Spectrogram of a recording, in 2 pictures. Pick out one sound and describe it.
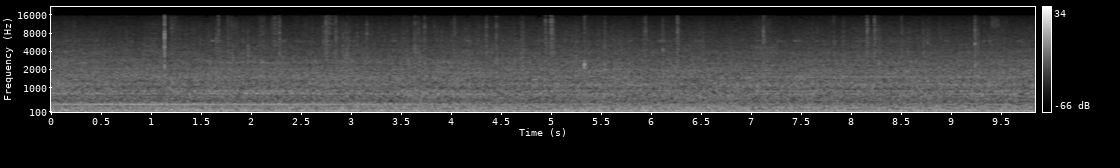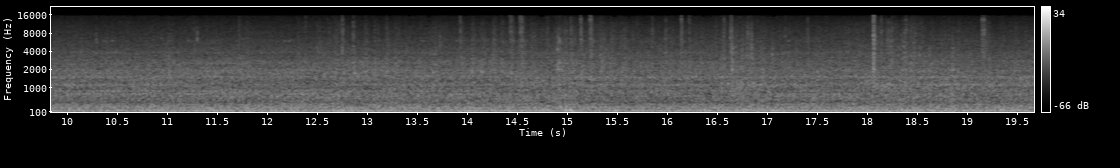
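Tyres roll on the road surface with a steady rumble.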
